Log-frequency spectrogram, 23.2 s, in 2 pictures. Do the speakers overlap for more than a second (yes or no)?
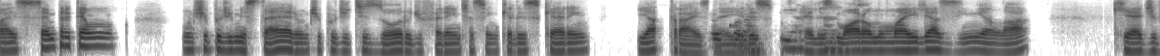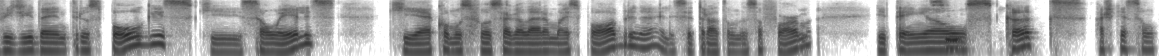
yes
